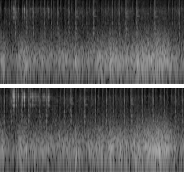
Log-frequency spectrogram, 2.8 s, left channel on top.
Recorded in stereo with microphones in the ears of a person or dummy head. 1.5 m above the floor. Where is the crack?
50° right (ahead or behind).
